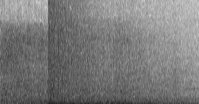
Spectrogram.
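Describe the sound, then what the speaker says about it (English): A huge explosion destroys the Chimera in a Power Rangers audio drama finale, a loud, sustained blast with a sharp onset and broad, roaring rumble that fills the whole stretch with no voices. "In one last huge impact, the Chimera is destroyed."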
